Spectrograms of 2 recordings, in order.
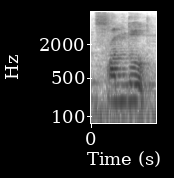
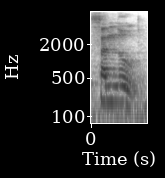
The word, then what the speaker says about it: صندوق: طيب فلا نقول صندوق بالأردية بل نقول صندوق، كأنه يبدأ بالسين في النطق. مكتوب بصاد ولكن ينطق بسين ونقول صندوق.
